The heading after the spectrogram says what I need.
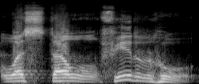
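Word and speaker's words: واستغفره: Jadi wastagfir fir ada bunyi eh fir eh wastagfir ini harus dijelaskan dan sering terjadi kesalahan adalah orang menghilangkan dan tidak menjelaskan huruf Homatis ini akan menghilangkan satu kalimat.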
